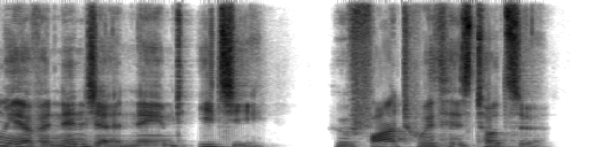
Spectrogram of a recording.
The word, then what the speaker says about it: 一: the kanji for one the onio me or Chinese pronunciation is Ichi or it's uu in the kunio me or Japanese pronunciation is hito or hitotsu if you're not familiar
